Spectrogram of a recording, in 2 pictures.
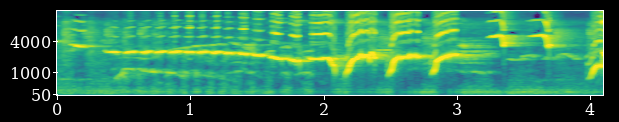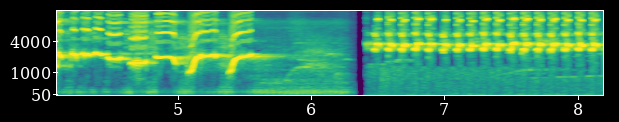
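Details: White-rumped shama singing loudly to provoke other shamas into song: clear whistled phrases with sharp downward-sweeping notes over a steady low hum, ending in a fast, evenly pulsed buzzy rattle.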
